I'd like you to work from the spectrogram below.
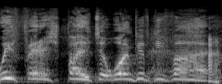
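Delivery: put-on raging shout. Retelling what a fighter said after a fight: imitating a Hulk-like outburst. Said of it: "you turned into the Hulk".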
